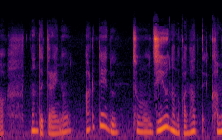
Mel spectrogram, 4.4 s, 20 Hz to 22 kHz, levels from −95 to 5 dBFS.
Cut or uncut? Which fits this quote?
uncut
